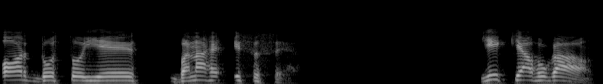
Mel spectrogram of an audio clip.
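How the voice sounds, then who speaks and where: A man's voice: sits high, drawn-out words, dull audio. A man teaching an online grammar lesson, patiently repeating words to drill their pronunciation and calling his listeners friends.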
